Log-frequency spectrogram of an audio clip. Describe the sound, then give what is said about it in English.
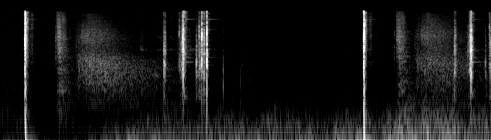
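Rifle fire with an adjusted sight: two sharp, dry cracks stand out, separated by a gap and each followed by a few lighter mechanical clicks, with soft hissing swishes in between, all fairly quiet and without voices. “I shoot again with the adjusted sight.”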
